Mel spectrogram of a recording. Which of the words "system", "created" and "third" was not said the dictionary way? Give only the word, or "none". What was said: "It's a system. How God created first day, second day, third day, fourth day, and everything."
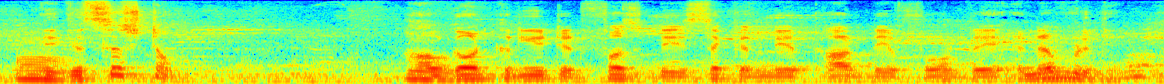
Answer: third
